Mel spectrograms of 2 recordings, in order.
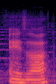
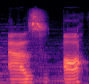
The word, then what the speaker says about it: Azoth: Yeah, What did I say? Azoth. How is it pronounced? As off.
